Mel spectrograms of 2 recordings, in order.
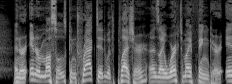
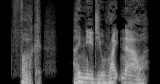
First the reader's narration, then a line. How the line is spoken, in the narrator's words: I growled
